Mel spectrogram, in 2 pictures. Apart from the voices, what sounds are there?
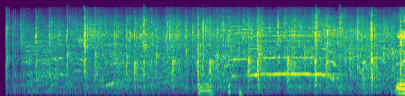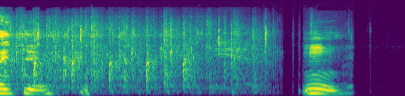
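audience clapping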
